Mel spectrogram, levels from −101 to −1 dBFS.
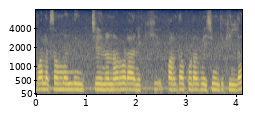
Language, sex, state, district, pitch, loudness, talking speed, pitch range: Telugu, male, Telangana, Komaram Bheem, 200 Hz, -15 LUFS, 115 wpm, 195-205 Hz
